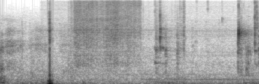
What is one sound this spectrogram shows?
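Milk pours into a hot pan and sizzles.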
